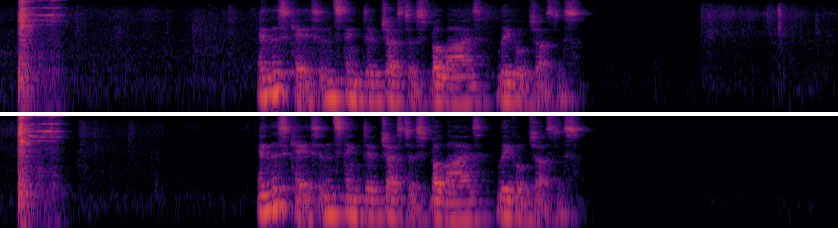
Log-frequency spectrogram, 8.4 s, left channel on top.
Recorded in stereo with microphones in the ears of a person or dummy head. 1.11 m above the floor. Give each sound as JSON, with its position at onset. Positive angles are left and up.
{"t": 0.2, "sound": "crushing", "side_deg": -45, "distance_m": 1.3}
{"t": 2.6, "sound": "a man speaking", "side_deg": -10, "distance_m": 1.4}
